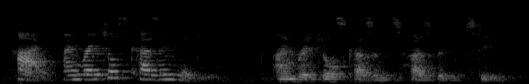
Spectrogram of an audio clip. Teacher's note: did you notice how they pronounced the s as a z sound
